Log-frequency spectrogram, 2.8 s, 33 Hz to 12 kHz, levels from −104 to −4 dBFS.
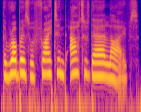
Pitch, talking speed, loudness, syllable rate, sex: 230 Hz, 170 wpm, -18 LUFS, 4.9 syllables/s, female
